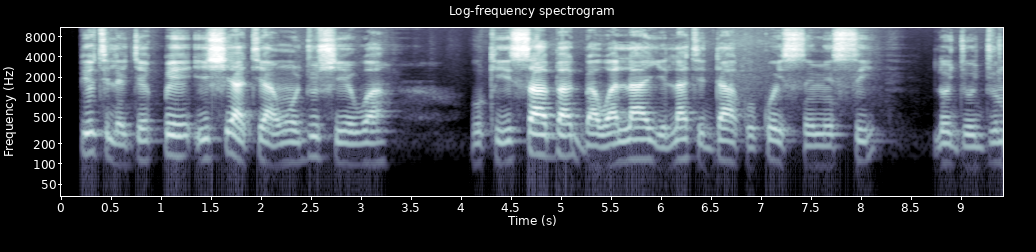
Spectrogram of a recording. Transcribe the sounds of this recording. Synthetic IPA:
b̥i˦o˦ti˧lɛ˨d͡ʒɛ˧k͡pe˦i˧ʃɛ˦a˦˨tʰi˧a˨w̃ɔ̃˧o˧d͡ʒu˦ʃe˧wa˧ | o˨ki˨˦sa˦ba˦ɡ͡ba˨wa˨˦la˦je˨la˦ti˧da˦˨ko˨˦ko˦i˦˨sĩ˧mĩ˧si˦ | lo˦d͡ʒo˦˧d͡ʒu˦m˦

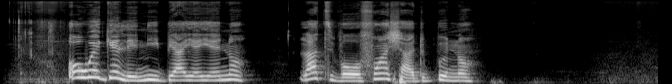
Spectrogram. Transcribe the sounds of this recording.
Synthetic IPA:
o˦we˦ɡe˦˨le˨nĩ˦i˧bi˧a˧jɛ˧jɛ˧nãː˦˨ | la˦ti˧bɔ˨wɔ˨fũ˦a˦˨ʃa˨du˨˦ɡ͡bo˦˨nãː˦˨

